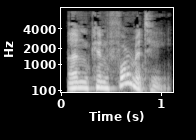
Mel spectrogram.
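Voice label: "unconformity", British English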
